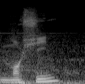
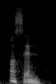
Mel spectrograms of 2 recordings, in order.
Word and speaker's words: Mosin: Isn't it pronounced Moshin?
